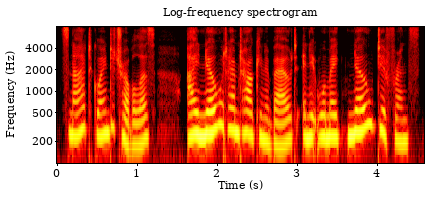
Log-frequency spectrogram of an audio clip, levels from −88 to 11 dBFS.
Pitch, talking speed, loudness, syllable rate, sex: 240 Hz, 235 wpm, -17 LUFS, 5.9 syllables/s, female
